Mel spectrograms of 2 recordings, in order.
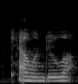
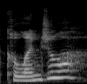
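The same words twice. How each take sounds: First: Calendula said KAL-en-doo-luh with a clear doo; second try, Calendula as KAL-en-doo-luh, softer and questioning; trying Calendula again as KAL-en-doo-luh, quietly; other pronunciation. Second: Calendula with the stress on the second syllable, kuh-LUN-juh-luh; unsure trial of Calendula as kuh-LUN-juh-luh, asked like a question; testing Calendula as kuh-LUN-juh-luh with a rising question; trying a pronunciation. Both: Shown as a demonstration. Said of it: "Pronunciation is not going to be".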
